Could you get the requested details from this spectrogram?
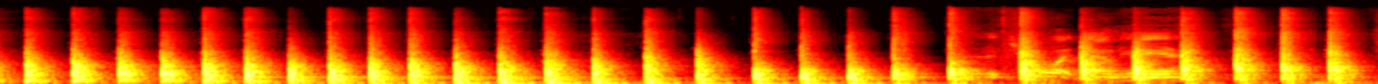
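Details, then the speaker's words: Balsa-cored GRP yacht after hitting a fixed post, inside the hull: sharp hammer taps about four a second turn dull and dead toward the end because the tabbing of the forward bulkhead has detached from the hull. "Taping in here is gone. All the tabbing in of the bulkhead at the front here is gone."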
